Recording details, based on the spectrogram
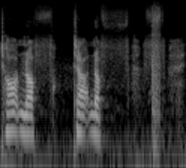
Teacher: জিহ্বা যখন আমরা কি করি, আমাদের আলভেলার রিজের সাথে ধাক্কা দিই, দেখা যাচ্ছে এটা উপরের দিকে আমরা প্রেশারটা দিচ্ছি।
